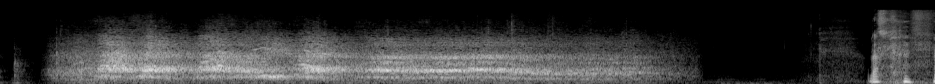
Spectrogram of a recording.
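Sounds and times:
football fans in the stands in Saxony chanting a vaccination call: 0.4s - 7.0s
speech: 8.7s - 9.3s.

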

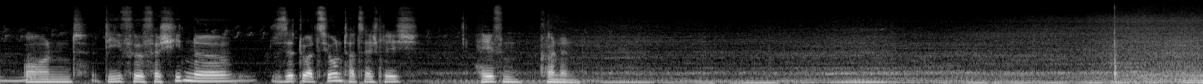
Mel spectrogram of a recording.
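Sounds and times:
speech: 0.0s - 5.9s
car driving past outside the van: 4.2s - 12.0s.

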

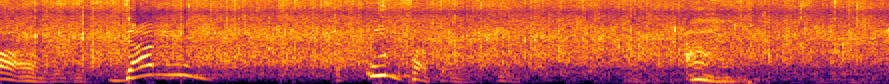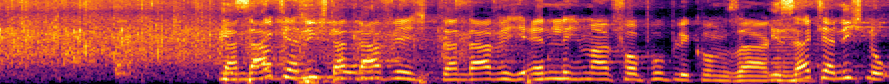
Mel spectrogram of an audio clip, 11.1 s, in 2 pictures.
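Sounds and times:
speech: 0.0s - 1.5s, 2.1s - 3.4s, 4.3s - 4.7s, 6.9s - 11.1s
crowd clapping loudly: 0.0s - 9.3s.

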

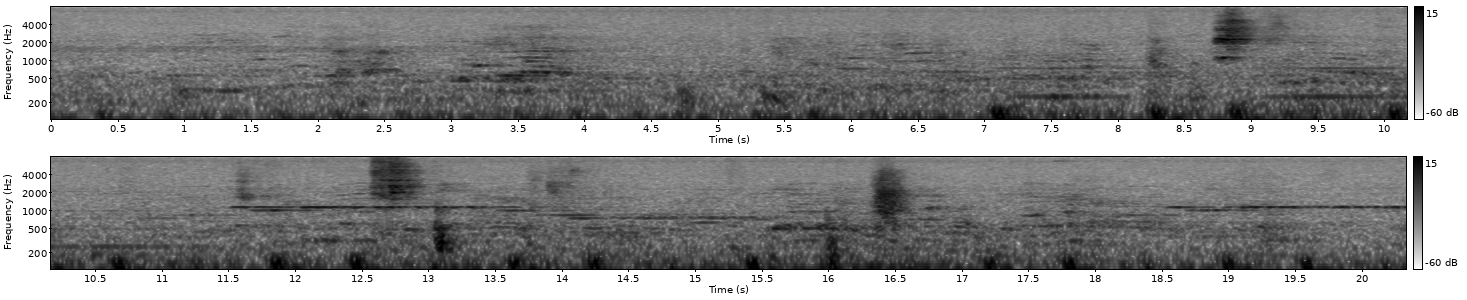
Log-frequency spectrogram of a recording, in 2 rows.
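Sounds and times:
faint voices: 0.0s - 20.3s
low hum in a hostel room: 0.0s - 20.3s
high whistling tones: 3.0s - 20.3s
soft thumping pulses: 4.7s - 20.3s.

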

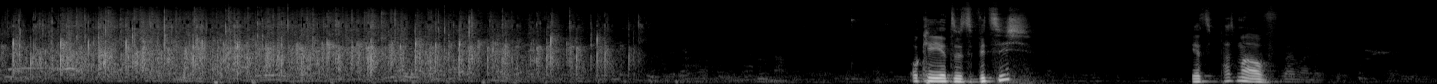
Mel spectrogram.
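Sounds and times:
audience applause at a comedy show: 0.0s - 6.6s
speech: 9.2s - 10.4s, 11.9s - 12.9s.

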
